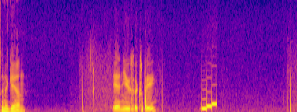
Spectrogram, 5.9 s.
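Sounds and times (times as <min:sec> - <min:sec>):
speech: 0:00.0 - 0:00.6, 0:02.2 - 0:03.2
touch-tone keypad tones: 0:04.0 - 0:04.4.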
